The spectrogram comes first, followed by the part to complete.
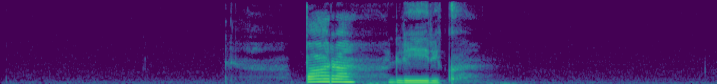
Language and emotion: Russian, sad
